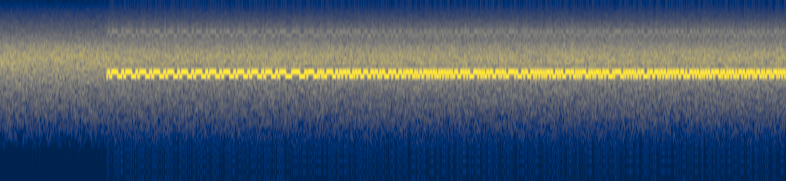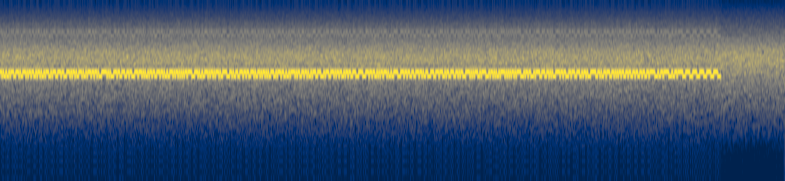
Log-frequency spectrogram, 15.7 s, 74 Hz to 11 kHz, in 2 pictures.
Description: NAVTEX (SITOR-B), 100 baud, 170 Hz shift, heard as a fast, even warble, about 1420 Hz centre, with radio static. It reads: ZCZC HL39 FORECAST: WIND S 5 TO 6. SEA SLIGHT. VIS MODERATE. NNNN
